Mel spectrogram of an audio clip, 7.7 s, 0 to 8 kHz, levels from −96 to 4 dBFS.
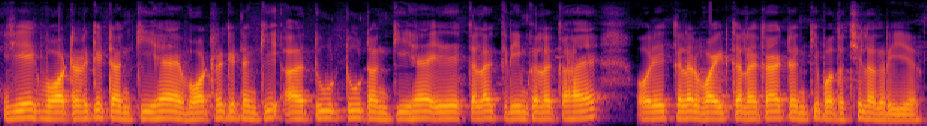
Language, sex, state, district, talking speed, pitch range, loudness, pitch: Hindi, male, Punjab, Fazilka, 240 wpm, 115-125 Hz, -19 LUFS, 120 Hz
